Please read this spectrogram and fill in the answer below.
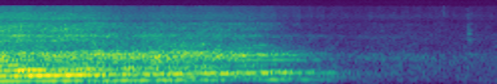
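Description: A woman's long drawn-out vocal hum, rising slowly in pitch and fading out about three-quarters of the way through.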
